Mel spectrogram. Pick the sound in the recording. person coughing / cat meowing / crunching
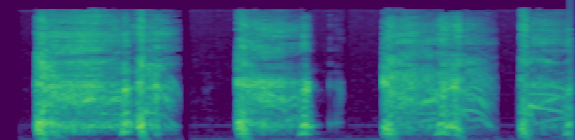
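person coughing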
